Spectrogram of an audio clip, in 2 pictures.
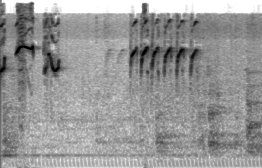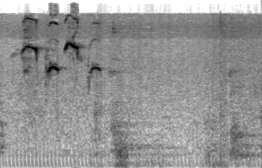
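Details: Lure call of a cinereous tit for drawing in birds: high, slurred whistles, then a rapid burst of five thin piercing notes, followed by more swooping whistles in uneven groups over a quiet background.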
